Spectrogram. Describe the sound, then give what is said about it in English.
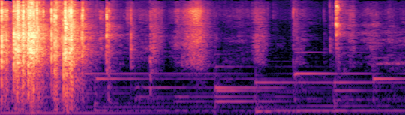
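A brisk riffle of tarot cards being shuffled, lasting about half a second, followed by soft sustained musical tones ringing on quietly afterward. “And when you are shuffling, that's the best time to think about your intention and what we're asking.”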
